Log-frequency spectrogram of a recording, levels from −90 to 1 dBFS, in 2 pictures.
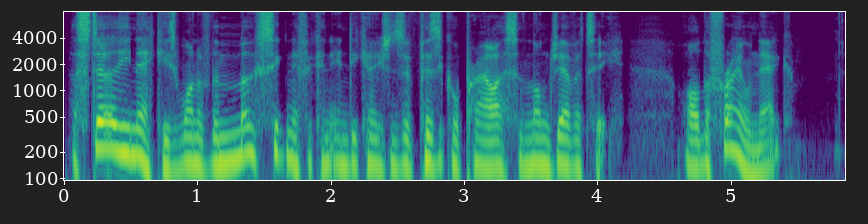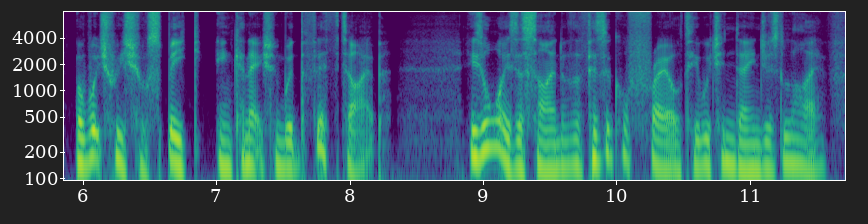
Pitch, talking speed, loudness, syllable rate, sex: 145 Hz, 200 wpm, -21 LUFS, 6.5 syllables/s, male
